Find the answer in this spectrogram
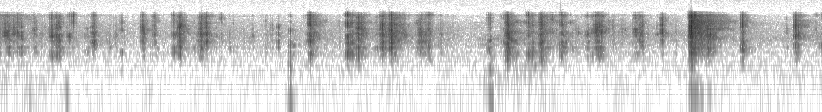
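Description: Typing on a computer keyboard: an irregular run of quick key clicks.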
